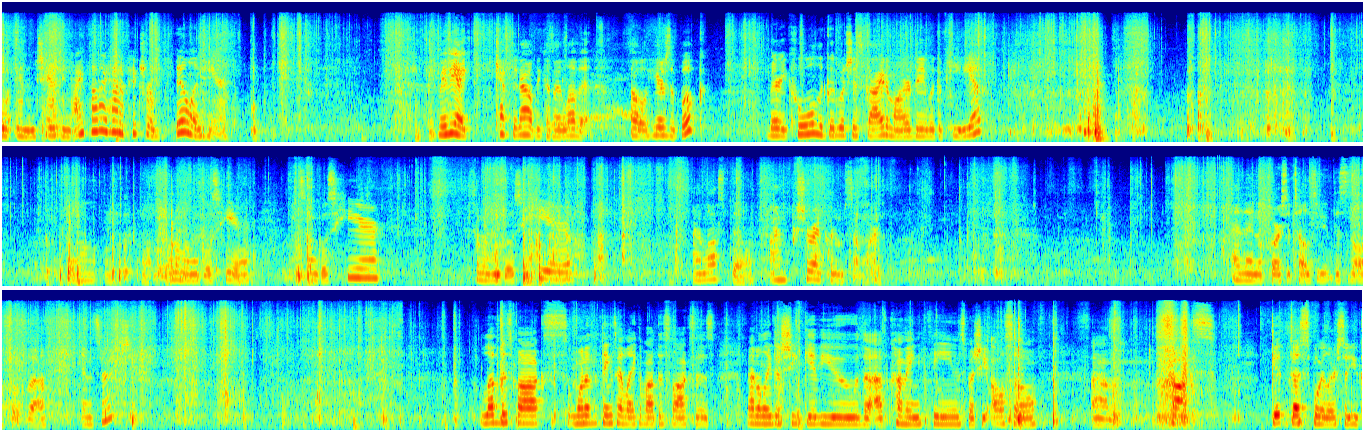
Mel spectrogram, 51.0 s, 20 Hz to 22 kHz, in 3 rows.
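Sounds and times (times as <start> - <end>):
packaging rustling and crinkling: 0.0 - 7.3, 8.2 - 51.0.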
